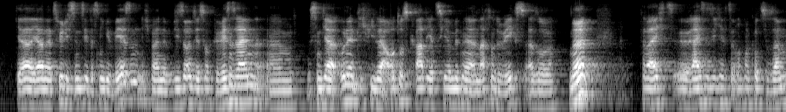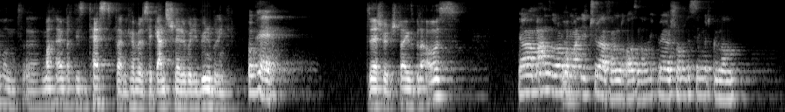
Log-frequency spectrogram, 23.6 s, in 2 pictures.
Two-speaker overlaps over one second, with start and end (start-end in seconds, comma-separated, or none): none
